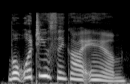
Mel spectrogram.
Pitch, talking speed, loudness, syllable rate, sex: 240 Hz, 320 wpm, -15 LUFS, 6.0 syllables/s, female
